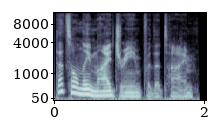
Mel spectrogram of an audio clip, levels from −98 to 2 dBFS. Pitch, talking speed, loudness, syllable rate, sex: 120 Hz, 205 wpm, -17 LUFS, 4.4 syllables/s, male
